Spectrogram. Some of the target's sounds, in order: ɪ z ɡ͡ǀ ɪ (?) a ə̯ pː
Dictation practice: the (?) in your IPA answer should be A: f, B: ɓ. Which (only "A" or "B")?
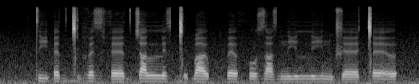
B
